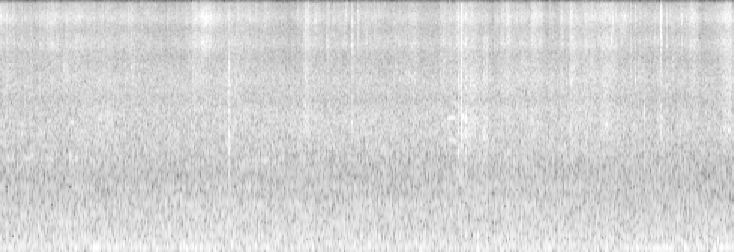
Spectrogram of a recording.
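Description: Steady low rumble of a carried camera's microphone moving and rubbing, with a few faint clicks.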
